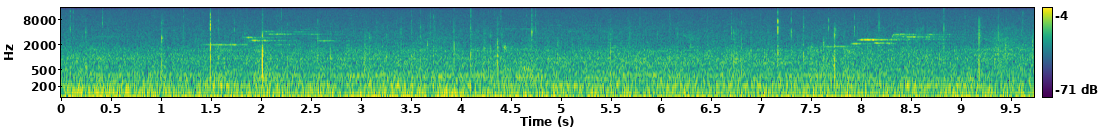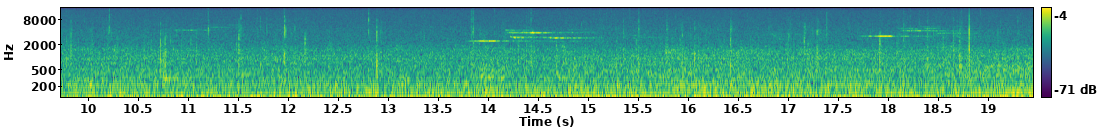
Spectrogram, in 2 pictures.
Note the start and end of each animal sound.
[1.40, 2.81] Hermit Thrush (Catharus guttatus)
[4.28, 5.52] Hermit Thrush (Catharus guttatus)
[7.57, 9.14] Hermit Thrush (Catharus guttatus)
[10.56, 11.47] Hermit Thrush (Catharus guttatus)
[13.82, 15.28] Hermit Thrush (Catharus guttatus)
[17.75, 19.02] Hermit Thrush (Catharus guttatus)

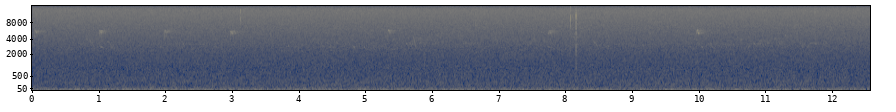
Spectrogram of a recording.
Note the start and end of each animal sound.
[0.00, 10.20] unidentified call

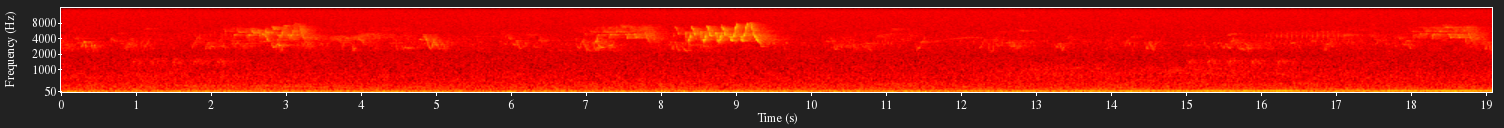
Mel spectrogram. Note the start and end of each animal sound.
[0.00, 19.09] Red-eyed Vireo (Vireo olivaceus)
[0.77, 2.34] American Crow (Corvus brachyrhynchos)
[2.12, 3.51] Chestnut-sided Warbler (Setophaga pensylvanica)
[3.17, 4.31] Black-throated Blue Warbler (Setophaga caerulescens)
[6.92, 9.52] Chestnut-sided Warbler (Setophaga pensylvanica)
[10.89, 12.27] Eastern Wood-Pewee (Contopus virens)
[15.72, 17.23] Chipping Sparrow (Spizella passerina)
[17.83, 19.05] Chestnut-sided Warbler (Setophaga pensylvanica)

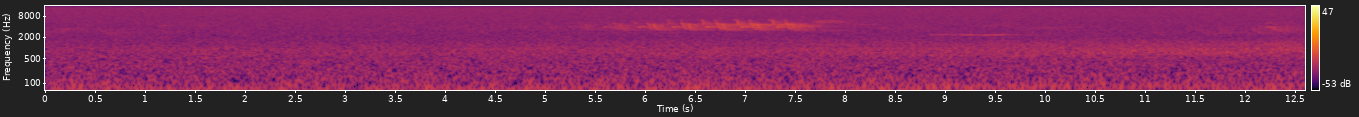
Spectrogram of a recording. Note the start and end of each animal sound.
[4.94, 7.92] Ovenbird (Seiurus aurocapilla)
[6.84, 8.05] Black-throated Green Warbler (Setophaga virens)
[8.73, 9.82] Tufted Titmouse (Baeolophus bicolor)
[12.14, 12.31] Yellow-bellied Sapsucker (Sphyrapicus varius)

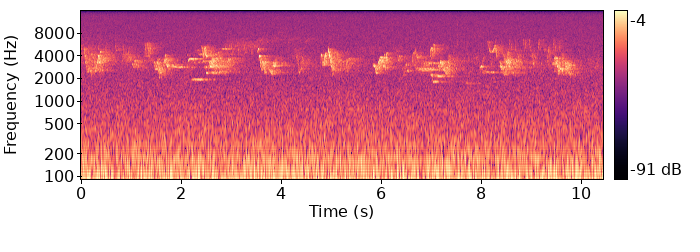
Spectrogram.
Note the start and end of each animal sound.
[0.00, 0.92] Ovenbird (Seiurus aurocapilla)
[0.00, 10.45] Red-eyed Vireo (Vireo olivaceus)
[2.15, 3.26] Hermit Thrush (Catharus guttatus)
[6.80, 7.49] Wood Thrush (Hylocichla mustelina)
[8.22, 10.04] Ovenbird (Seiurus aurocapilla)

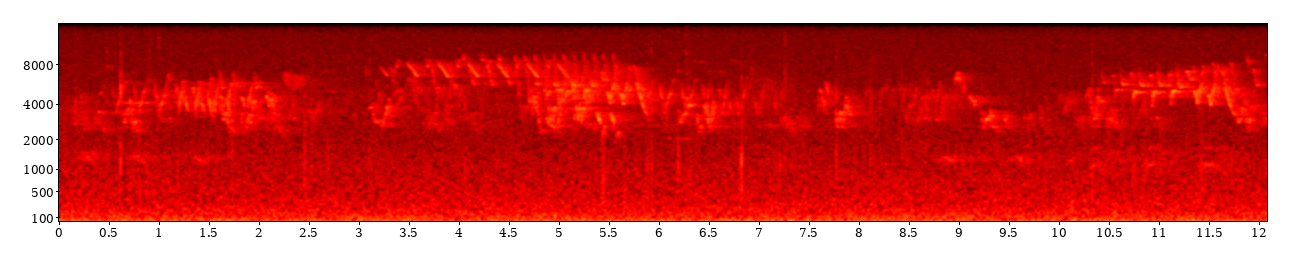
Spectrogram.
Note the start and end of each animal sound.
[0.00, 1.72] American Crow (Corvus brachyrhynchos)
[0.00, 12.08] Red-eyed Vireo (Vireo olivaceus)
[0.43, 2.28] Yellow-rumped Warbler (Setophaga coronata)
[3.10, 5.15] Black-and-white Warbler (Mniotilta varia)
[3.33, 5.66] Tennessee Warbler (Leiothlypis peregrina)
[4.51, 5.83] Mourning Warbler (Geothlypis philadelphia)
[4.74, 6.07] Chestnut-sided Warbler (Setophaga pensylvanica)
[5.80, 7.06] Yellow-rumped Warbler (Setophaga coronata)
[8.53, 12.08] American Crow (Corvus brachyrhynchos)
[10.41, 11.85] Chestnut-sided Warbler (Setophaga pensylvanica)

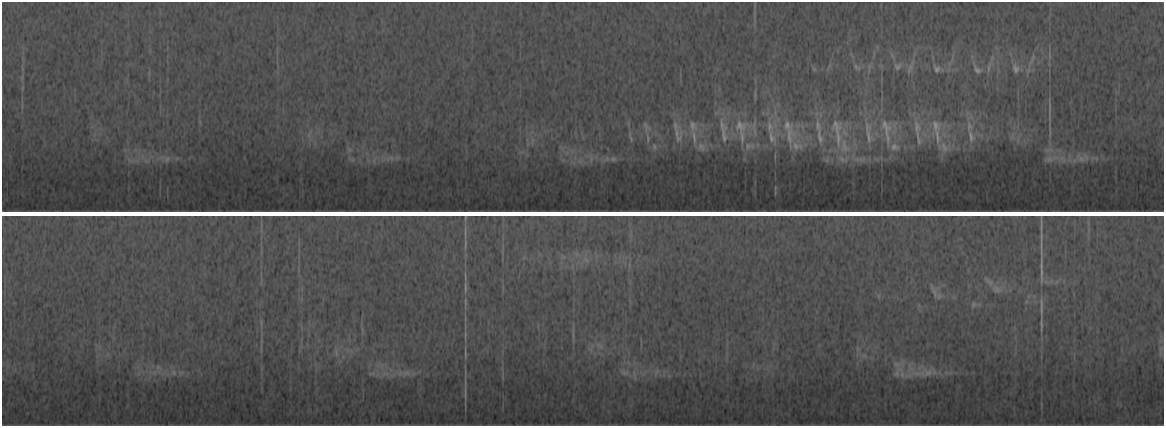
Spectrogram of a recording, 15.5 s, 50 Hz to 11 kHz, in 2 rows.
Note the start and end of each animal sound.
[0.00, 7.40] Scarlet Tanager (Piranga olivacea)
[3.60, 6.67] Ovenbird (Seiurus aurocapilla)
[5.39, 6.97] Black-and-white Warbler (Mniotilta varia)
[8.24, 14.26] Scarlet Tanager (Piranga olivacea)
[13.28, 14.92] Blackburnian Warbler (Setophaga fusca)

